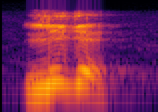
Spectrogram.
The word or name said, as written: lige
